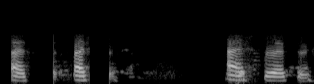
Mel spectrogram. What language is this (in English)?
Sanskrit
